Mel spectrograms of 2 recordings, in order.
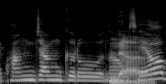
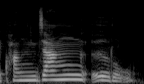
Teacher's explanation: you don't need the G sound at the end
